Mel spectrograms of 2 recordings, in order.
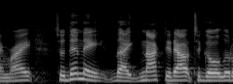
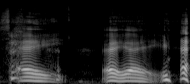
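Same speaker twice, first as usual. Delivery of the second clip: put-on sexy voice, lower; 3 semitones lower, 4 dB louder than usual. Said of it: "It's that sexy voice".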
